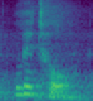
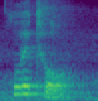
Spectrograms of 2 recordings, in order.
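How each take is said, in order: First: The middle t is a crisp t with air. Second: The same.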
